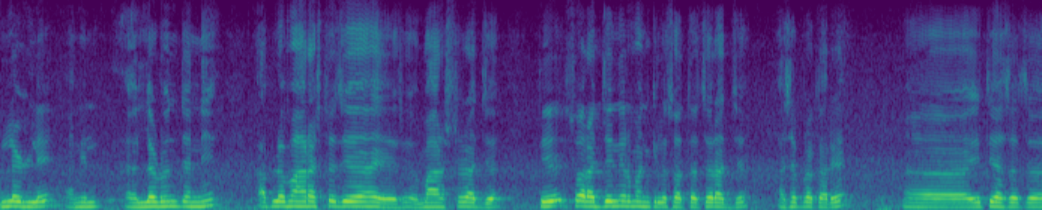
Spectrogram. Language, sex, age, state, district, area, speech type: Marathi, male, 30-45, Maharashtra, Beed, urban, spontaneous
